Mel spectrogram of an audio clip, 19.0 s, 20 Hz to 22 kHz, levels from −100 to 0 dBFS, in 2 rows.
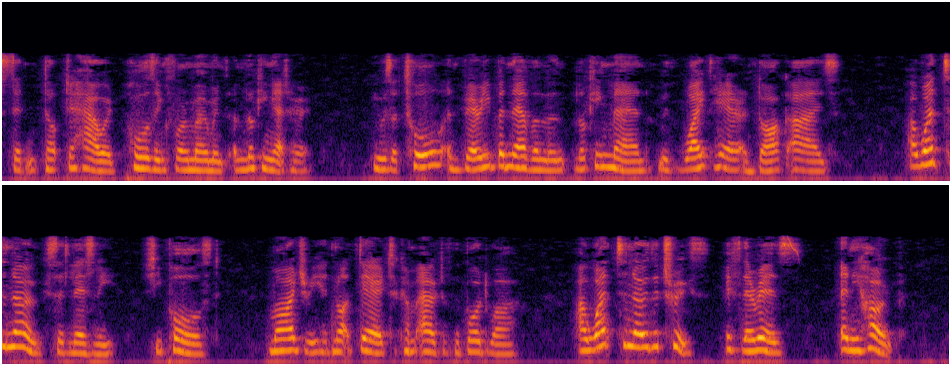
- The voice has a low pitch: No, high, 210 Hz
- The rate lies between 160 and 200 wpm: Yes, average, 165 wpm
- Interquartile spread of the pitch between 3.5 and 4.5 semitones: Yes, average, 3.8 semitones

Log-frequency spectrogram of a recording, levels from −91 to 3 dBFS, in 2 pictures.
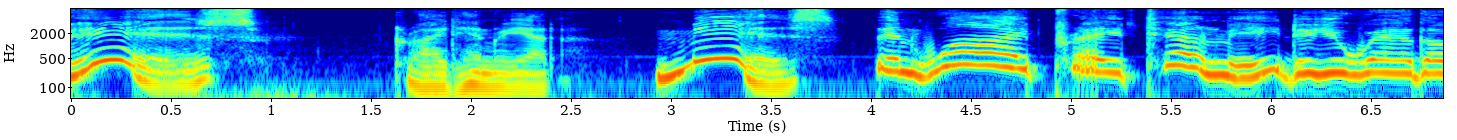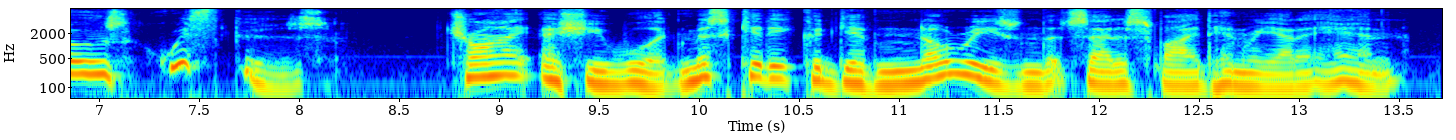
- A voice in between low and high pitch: Yes, medium, 160 Hz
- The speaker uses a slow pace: Yes, slow, 120 wpm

